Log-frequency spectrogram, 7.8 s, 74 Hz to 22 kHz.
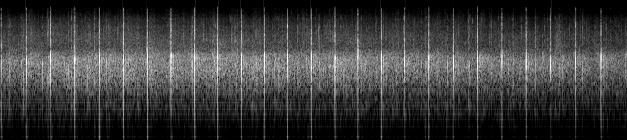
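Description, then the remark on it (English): An audience at a town meeting applauds a man honored for serving the town, elected 14 times to his role, for about eight seconds, a dense, even wash of clapping with sharp individual claps popping out at a steady, quick rhythm. No one speaks. “he served it honorably, and it was a reflection of the esteem that he was held in by our town, the fact that he was elected 14 times to that role, and he did very well, and so I think he deserves a round of applause from each of us.”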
